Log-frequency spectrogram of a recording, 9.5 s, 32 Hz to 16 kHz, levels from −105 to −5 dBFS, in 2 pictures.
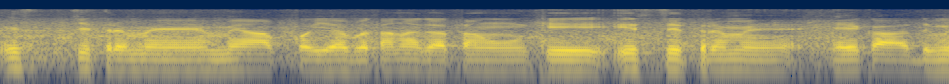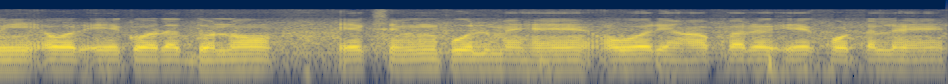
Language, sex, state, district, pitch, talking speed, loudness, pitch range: Hindi, male, Rajasthan, Bikaner, 100 Hz, 190 wpm, -15 LUFS, 95-100 Hz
